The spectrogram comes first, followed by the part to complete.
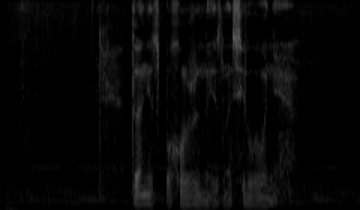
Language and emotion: Russian, neutral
